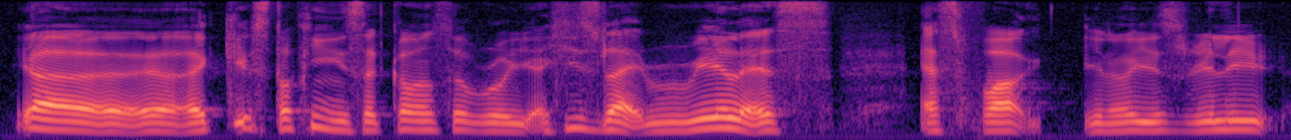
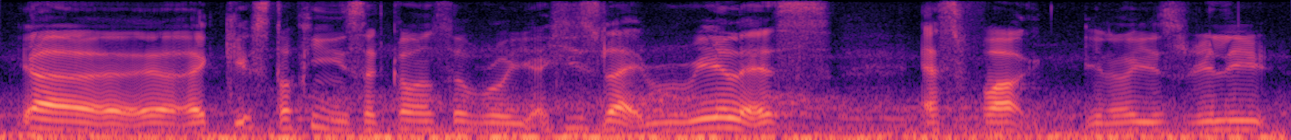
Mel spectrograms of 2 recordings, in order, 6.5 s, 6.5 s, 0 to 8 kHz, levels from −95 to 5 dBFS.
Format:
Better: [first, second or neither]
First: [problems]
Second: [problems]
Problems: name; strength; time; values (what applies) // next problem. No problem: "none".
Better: first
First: none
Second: background sound (Wind); 2 dB below the speech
